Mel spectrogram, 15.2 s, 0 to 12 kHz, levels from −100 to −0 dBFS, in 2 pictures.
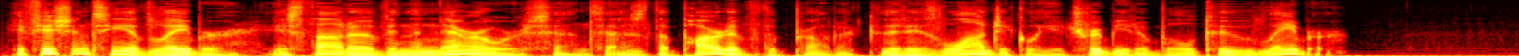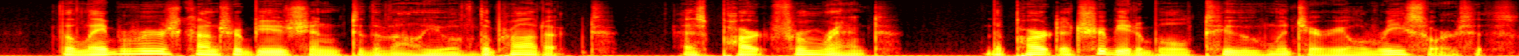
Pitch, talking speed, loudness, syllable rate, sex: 90 Hz, 155 wpm, -19 LUFS, 5.6 syllables/s, male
